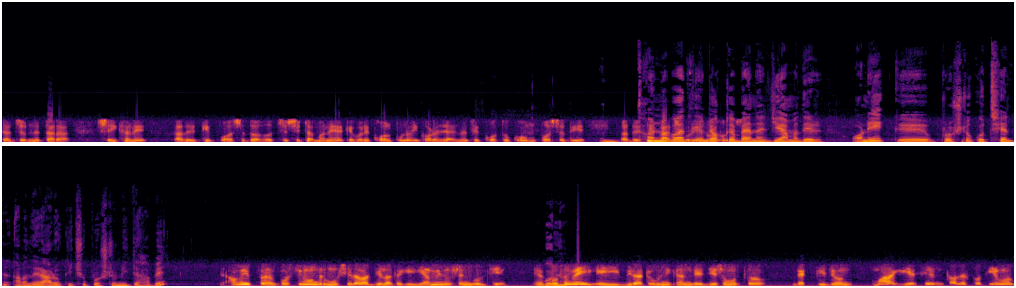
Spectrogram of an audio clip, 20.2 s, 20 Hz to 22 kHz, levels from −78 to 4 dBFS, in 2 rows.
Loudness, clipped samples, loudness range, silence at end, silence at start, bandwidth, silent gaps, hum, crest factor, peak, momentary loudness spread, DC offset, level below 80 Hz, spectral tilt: -20 LUFS; under 0.1%; 6 LU; 0 s; 0 s; 15 kHz; none; none; 20 dB; 0 dBFS; 11 LU; under 0.1%; -50 dBFS; -5 dB/octave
